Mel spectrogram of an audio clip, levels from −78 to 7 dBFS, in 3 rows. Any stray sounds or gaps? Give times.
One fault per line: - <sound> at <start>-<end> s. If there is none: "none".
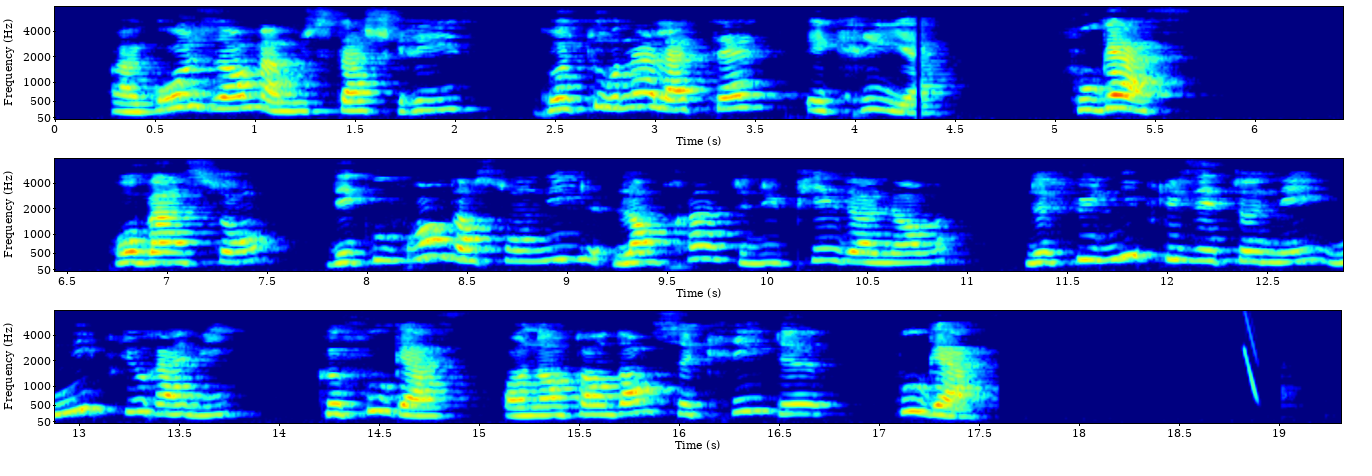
- dropout at 4.3-4.3 s
- chirp at 18.8-18.9 s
